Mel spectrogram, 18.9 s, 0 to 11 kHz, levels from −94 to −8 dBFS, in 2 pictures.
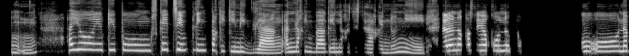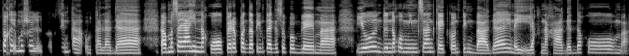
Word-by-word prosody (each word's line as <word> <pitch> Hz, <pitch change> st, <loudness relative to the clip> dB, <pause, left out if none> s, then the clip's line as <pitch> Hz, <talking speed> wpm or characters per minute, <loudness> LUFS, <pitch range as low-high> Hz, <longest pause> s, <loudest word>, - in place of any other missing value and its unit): Mm. 200 Hz, -2 st, -10 dB, 0.5 s
Ay 360 Hz, +2 st, +3 dB
oo, 380 Hz, -1 st, 0 dB
'yong 365 Hz, -1 st, -3 dB
tipong 335 Hz, -3 st, -3 dB
kahit 380 Hz, -1 st, -1 dB
simpleng 355 Hz, -3 st, +3 dB
pakikinig 270 Hz, -, -3 dB
lang, 185 Hz, -2 st, +1 dB
ang 260 Hz, +3 st, -1 dB
laking 270 Hz, -1 st, -7 dB
bagay 240 Hz, 0 st, -1 dB
na 245 Hz, -, -7 dB
kasi 420 Hz, -, -12 dB
sa 220 Hz, -1 st, -7 dB
akin 205 Hz, -2 st, -10 dB
no'n, 225 Hz, +7 st, -7 dB
eh. 185 Hz, -7 st, -6 dB, 0.3 s
Lalo 330 Hz, +2 st, +7 dB
na 345 Hz, -, +4 dB
kasi 335 Hz, -1 st, +1 dB
ako 325 Hz, -1 st, 0 dB
napa 315 Hz, 0 st, -4 dB, 0.9 s
oo 285 Hz, +1 st, -2 dB
napaka-emosyonal 310 Hz, +1 st, -1 dB
ko -, -, -28 dB
kasing 255 Hz, -1 st, -12 dB
kong 210 Hz, -1 st, -4 dB
tao -, -, -16 dB
kasi 185 Hz, -, -14 dB
talaga. 180 Hz, +1 st, +1 dB, 0.3 s
Ah, 235 Hz, -, +7 dB
masayahin 285 Hz, +2 st, +6 dB
ako, 210 Hz, -5 st, +1 dB
pero 240 Hz, +1 st, +5 dB
pagdating 240 Hz, -1 st, +1 dB
talaga 235 Hz, -1 st, +3 dB
sa 245 Hz, -, -3 dB
problema, 195 Hz, -6 st, +2 dB, 0.4 s
'yon 260 Hz, +3 st, +2 dB
do'n 250 Hz, 0 st, +1 dB
ako 255 Hz, -, -2 dB
minsan, 240 Hz, +1 st, 0 dB
kahit 215 Hz, -3 st, +3 dB
konting 230 Hz, +2 st, -5 dB
bagay 195 Hz, +7 st, +3 dB
naiiyak 185 Hz, 0 st, -2 dB
na 170 Hz, -, -3 dB
kaagad 180 Hz, +1 st, -4 dB
ako, 205 Hz, -1 st, -7 dB
ma -, -, -8 dB
240 Hz, 160 wpm, -22 LUFS, 200-300 Hz, 0.9 s, Lalo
